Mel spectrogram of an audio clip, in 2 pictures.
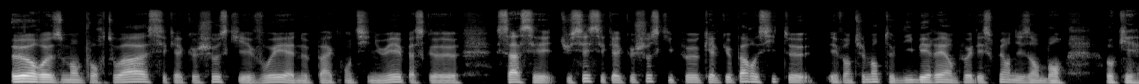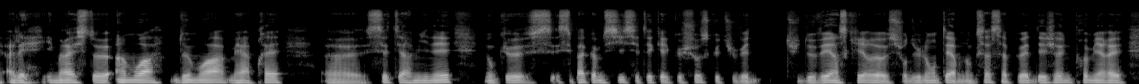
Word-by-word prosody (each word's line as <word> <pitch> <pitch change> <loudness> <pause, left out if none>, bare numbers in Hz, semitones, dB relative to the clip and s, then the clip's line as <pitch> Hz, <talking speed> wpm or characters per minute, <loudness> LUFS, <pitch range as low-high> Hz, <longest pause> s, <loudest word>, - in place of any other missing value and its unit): heureusement 115 -6 +9
pour 95 -4 -5
toi, 120 +4 +4
c'est 95 -5 -5
quelque 90 +1 -6
chose 110 +6 -3
qui 85 - -4
est - - +1
voué 105 +7 +1
à 95 - +3
ne 85 -1 -3
pas 90 +4 -4
continuer 85 +6 -2
parce 75 -5 -4
que 85 -2 -1 0.3
ça 110 0 +4
c'est, 95 -2 0
tu 95 - -8
sais, 140 +10 +2
c'est 135 -7 -2
quelque 100 +1 -2
chose 140 +6 -3
qui 105 - -9
peut 105 +3 -2
quelque 110 +1 -2
part 130 +3 +2
aussi, 125 0 -1
te, 105 -4 -1 0.2
éventuellement, 100 +4 -3
te 115 -3 -6
libérer 105 +3 +2
un 105 -2 +1
peu 100 +2 -2
l'esprit 95 +4 -4
en 110 - -1
disant: 95 -1 -1
«Bon 90 0 0 0.4
OK, 100 0 -1 0.2
allez, 95 -5 +1
il 95 - -5
me 95 - +1
reste, 95 0 +2
heu, 95 -1 +4
1 105 - +3
mois, 100 -2 +4
2 100 +1 -1
mois, 100 0 +3
mais 90 +1 -1
après, 100 +3 0 0.4
heu, 80 -2 -2
c'est 85 +7 -1
terminé. 95 +2 +1 0.3
Donc 85 0 -6
heu, 90 -1 +2
c'est 75 - -1
c'est - - -3
pas 105 0 +2
comme 100 -3 -1
si 85 +6 0
c'était 95 0 -2
quelque 85 -3 -4
chose 100 -2 -4
que 85 - -6
tu 80 -1 -12
vais 85 +1 -2 0.3
tu - - -10
devais 85 +3 +1
inscrire, 95 +2 0
heu, 85 -3 +3
sur 80 +2 -5
du 85 +1 -2
long 90 0 -2
terme. 90 -2 +1
Donc 75 0 -6
ça, 100 - -2
ça 90 -1 -2
peut 85 +1 -6
être 90 -2 0
déjà 90 +3 0
une 90 -2 -5
1ere 95 -1 -1
ré 85 -2 +2
95 Hz, 215 wpm, -24 LUFS, 85-105 Hz, 0.4 s, heureusement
